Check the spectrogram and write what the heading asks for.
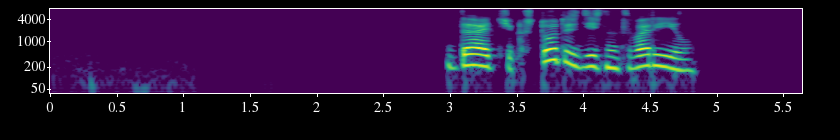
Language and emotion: Russian, neutral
